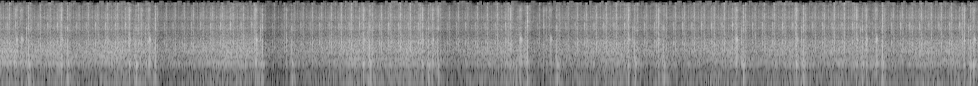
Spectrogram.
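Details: Enjomor small hit-and-miss engine: sharp firing bangs about once a second over a constant fast clatter, regular coasting between power strokes, with chatting and highway noise behind; normal hit-and-miss running.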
